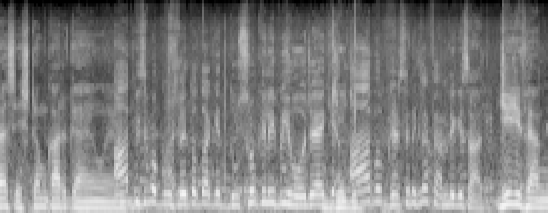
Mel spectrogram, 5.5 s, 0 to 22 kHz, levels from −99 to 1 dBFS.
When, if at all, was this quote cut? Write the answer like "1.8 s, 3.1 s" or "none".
none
